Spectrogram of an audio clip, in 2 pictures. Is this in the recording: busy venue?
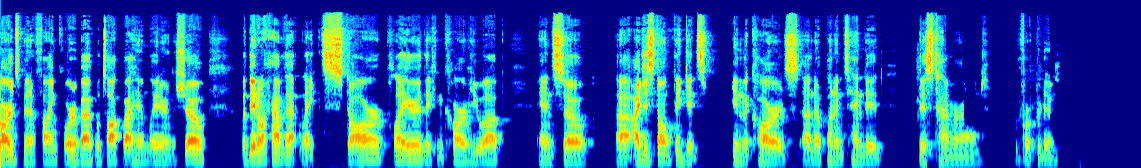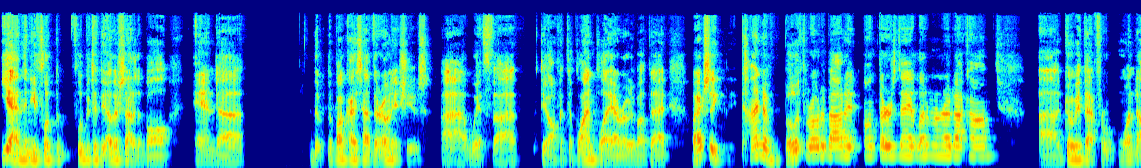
no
